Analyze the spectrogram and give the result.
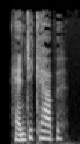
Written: handicap

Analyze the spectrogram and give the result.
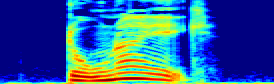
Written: donoræg

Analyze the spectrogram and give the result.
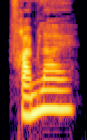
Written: fremleje

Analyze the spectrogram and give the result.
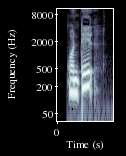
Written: RONDEL

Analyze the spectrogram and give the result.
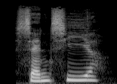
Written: sandsiger

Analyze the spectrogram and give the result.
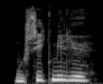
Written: musikmiljø

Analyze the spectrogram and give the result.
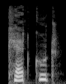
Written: catgut

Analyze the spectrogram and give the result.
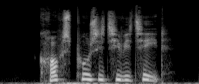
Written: kropspositivitet

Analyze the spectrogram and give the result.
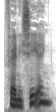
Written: FERNISERING

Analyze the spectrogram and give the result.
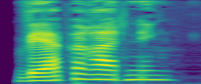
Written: vejrberetninger

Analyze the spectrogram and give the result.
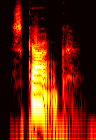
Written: skank

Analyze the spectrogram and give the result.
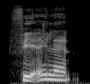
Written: ferieland

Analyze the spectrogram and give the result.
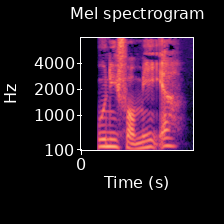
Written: uniformere

